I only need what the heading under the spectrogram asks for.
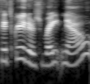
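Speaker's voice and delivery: put-on teacher voice. Demonstrating a classroom voice for fifth graders: voice raised an octave. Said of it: "do you hear how it's higher?".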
